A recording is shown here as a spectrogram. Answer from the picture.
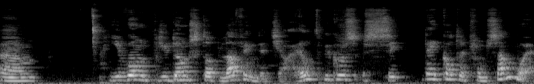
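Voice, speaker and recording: The speaker goes at a fairly slow pace over noticeable background noise. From Netherlands. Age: 60s. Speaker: spiritual talk host. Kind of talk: casual chat.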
